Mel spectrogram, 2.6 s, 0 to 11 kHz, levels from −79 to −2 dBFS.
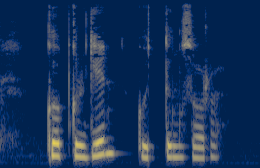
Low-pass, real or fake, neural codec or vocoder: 9.9 kHz; real; none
